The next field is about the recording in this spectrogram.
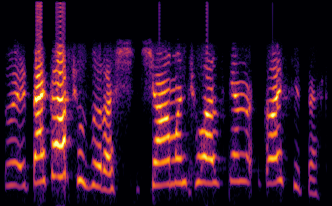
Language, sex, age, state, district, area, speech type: Kashmiri, female, 45-60, Jammu and Kashmir, Ganderbal, rural, conversation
